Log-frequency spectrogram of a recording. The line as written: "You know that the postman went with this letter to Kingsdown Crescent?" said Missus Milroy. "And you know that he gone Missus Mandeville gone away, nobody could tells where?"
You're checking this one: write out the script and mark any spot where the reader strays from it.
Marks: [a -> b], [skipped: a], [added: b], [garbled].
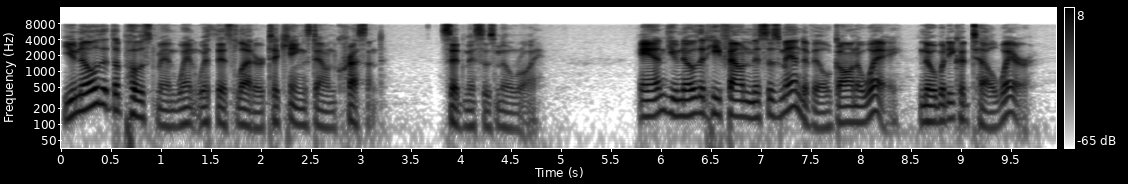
"You know that the postman went with this letter to Kingsdown Crescent?" said Missus Milroy. "And you know that he [gone -> found] Missus Mandeville gone away, nobody could [tells -> tell] where?"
